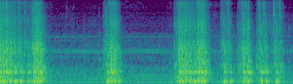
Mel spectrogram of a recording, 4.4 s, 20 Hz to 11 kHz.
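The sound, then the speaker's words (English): A double-needle sewing machine stitches two parallel decorative lines on boots. Its rapid clatter comes in several bursts of different lengths, separated by short pauses with a faint steady hum between them. “It's decorative and makes the boots a lot stronger too. So it's shooting out 2 parallel lines of stitchery.”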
